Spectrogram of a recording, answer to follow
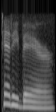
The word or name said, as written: teddy bear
